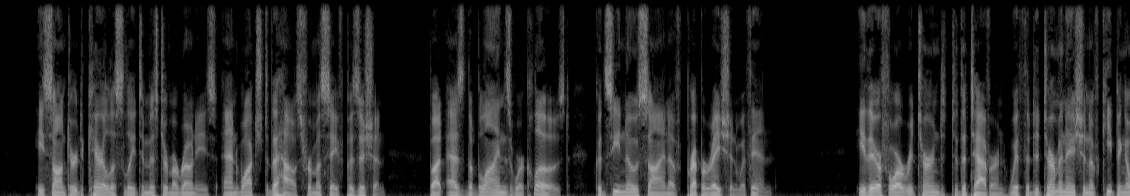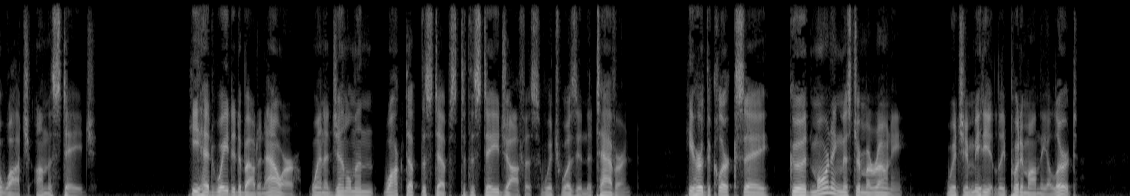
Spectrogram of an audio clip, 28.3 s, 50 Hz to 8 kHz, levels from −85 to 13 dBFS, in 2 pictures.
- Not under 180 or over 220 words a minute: No, average, 170 wpm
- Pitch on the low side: Yes, low, 105 Hz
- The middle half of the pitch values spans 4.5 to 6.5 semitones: No, average, 4.0 semitones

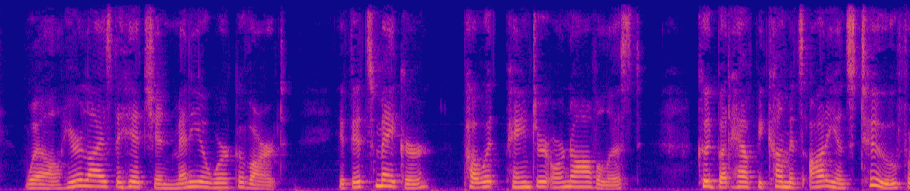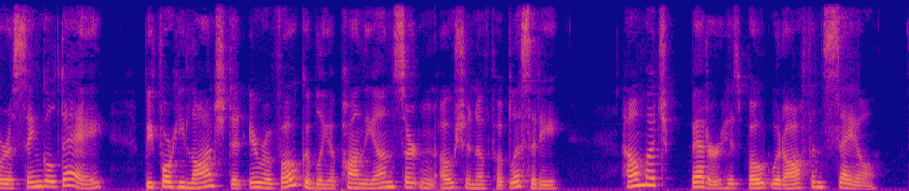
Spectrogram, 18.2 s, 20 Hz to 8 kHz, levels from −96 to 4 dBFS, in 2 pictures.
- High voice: Yes, high, 195 Hz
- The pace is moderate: Yes, average, 160 wpm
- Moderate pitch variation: Yes, average, 4.3 semitones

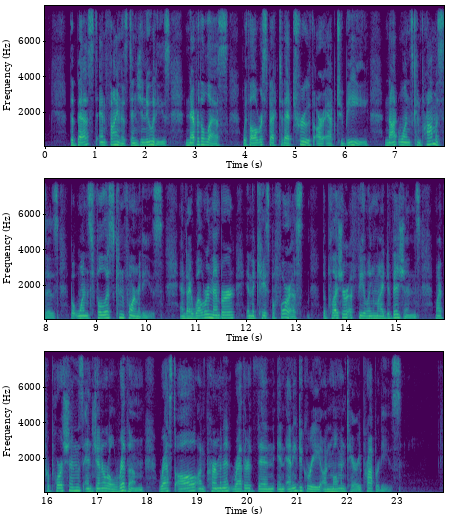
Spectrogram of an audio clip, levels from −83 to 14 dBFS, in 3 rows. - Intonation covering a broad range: No, average, 3.6 semitones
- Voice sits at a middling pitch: Yes, medium, 145 Hz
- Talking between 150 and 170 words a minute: No, average, 140 wpm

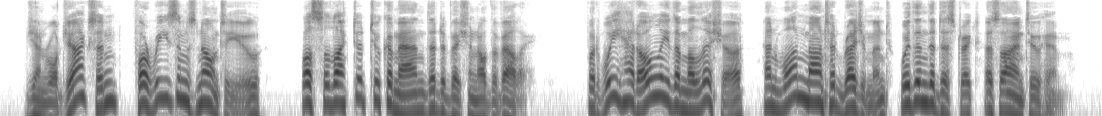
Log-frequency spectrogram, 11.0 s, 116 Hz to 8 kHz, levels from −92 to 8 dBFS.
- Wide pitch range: Yes, wide, 8.7 semitones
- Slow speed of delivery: No, average, 175 wpm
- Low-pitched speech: No, medium, 160 Hz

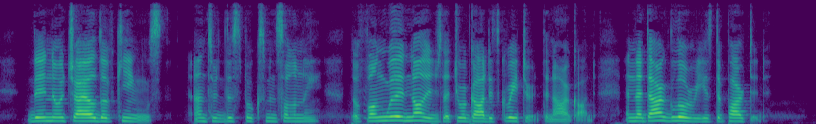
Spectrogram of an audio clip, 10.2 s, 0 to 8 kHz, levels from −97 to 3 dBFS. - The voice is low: No, high, 220 Hz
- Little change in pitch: Yes, narrow, 1.7 semitones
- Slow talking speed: No, average, 160 wpm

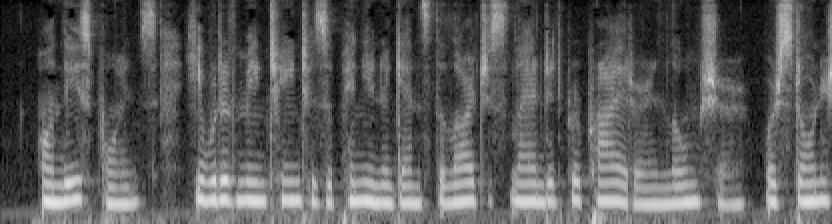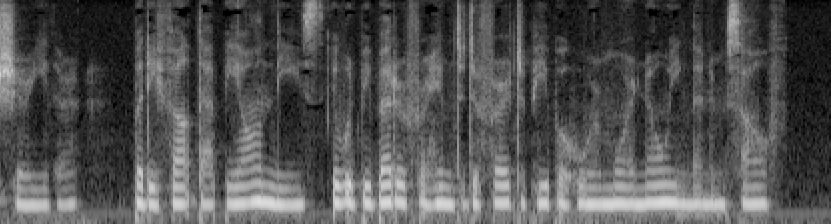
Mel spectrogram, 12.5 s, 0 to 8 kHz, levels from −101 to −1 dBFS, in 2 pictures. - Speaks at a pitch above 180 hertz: Yes, high, 190 Hz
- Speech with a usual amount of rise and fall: No, narrow, 2.2 semitones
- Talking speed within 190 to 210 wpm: Yes, average, 195 wpm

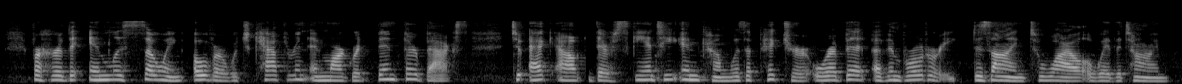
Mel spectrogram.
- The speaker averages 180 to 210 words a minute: No, average, 165 wpm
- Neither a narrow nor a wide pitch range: Yes, average, 3.0 semitones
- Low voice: No, high, 195 Hz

